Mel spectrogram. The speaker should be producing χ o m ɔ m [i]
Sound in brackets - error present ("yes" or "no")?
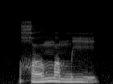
no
